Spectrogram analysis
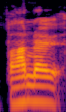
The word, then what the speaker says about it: whānau: And then we've got our low carb healthy whānau community Facebook page, and that whānau is spelled F-A-N-A-U, and that's sort of a take on low carb healthy fats, low carb healthy whānau.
